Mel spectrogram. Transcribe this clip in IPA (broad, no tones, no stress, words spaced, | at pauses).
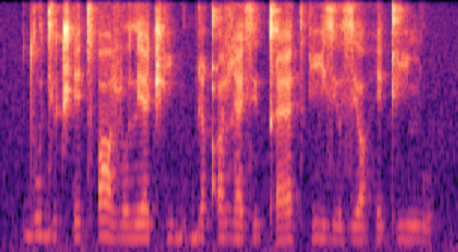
dudʲot͡ʃʼe t͡sʼɒɮo lʲæt͡ʃʼibu biqʼoɮæsʲo kʼæ t͡sʼizʲo zʲɒhe kʼiɲu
